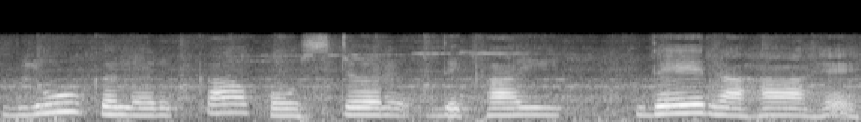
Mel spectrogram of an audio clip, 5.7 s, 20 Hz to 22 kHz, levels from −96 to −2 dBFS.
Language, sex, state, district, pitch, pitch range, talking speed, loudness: Hindi, female, Madhya Pradesh, Dhar, 200 Hz, 190-225 Hz, 85 wpm, -15 LUFS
